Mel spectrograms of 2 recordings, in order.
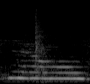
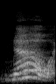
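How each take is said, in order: First: It is said hesitantly and weakly. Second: It is said forcefully and angrily.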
